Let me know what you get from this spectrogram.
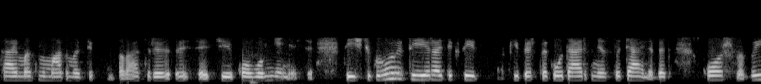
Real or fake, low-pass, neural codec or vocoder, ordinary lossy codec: real; 3.6 kHz; none; MP3, 32 kbps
